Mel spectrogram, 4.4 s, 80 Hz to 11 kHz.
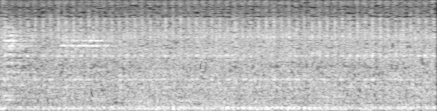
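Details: Honda CD 70 engine before the timing chain and rollers were replaced: a fast, steady metallic clatter over the small single's idle throughout, from a worn timing chain slapping and rattling. Timing chain rattle.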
